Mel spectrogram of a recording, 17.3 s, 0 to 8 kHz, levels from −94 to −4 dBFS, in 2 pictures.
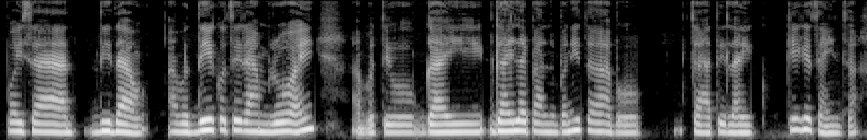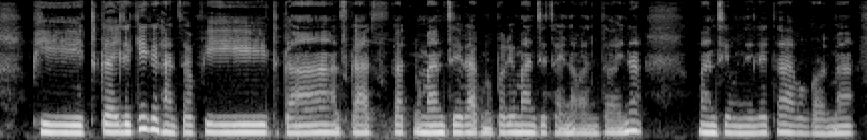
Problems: none marked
